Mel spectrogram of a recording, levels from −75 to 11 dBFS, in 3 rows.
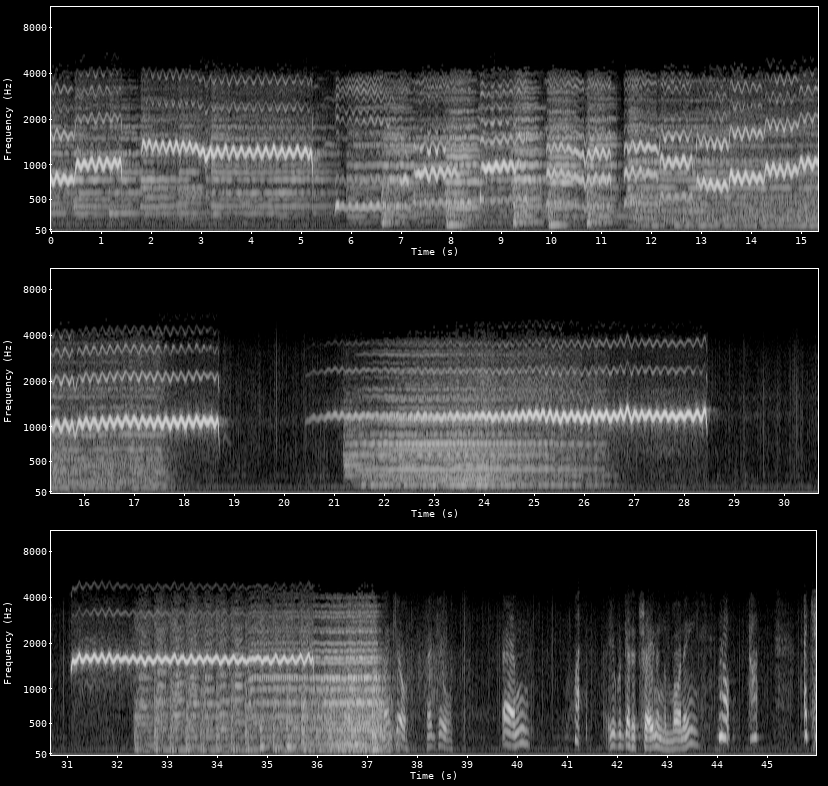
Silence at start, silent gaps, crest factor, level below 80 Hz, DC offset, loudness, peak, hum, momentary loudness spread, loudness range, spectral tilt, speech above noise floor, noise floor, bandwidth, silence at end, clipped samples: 0 s; none; 10 dB; -62 dBFS; 0.5%; -10 LUFS; -2 dBFS; none; 13 LU; 11 LU; -10 dB/octave; 34 dB; -49 dBFS; 5.2 kHz; 0 s; under 0.1%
